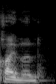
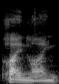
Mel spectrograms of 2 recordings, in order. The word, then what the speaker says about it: Heinlein: for the Stars by Robert Heinlein, or Heinlein, depending on how you want to pronounce it.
